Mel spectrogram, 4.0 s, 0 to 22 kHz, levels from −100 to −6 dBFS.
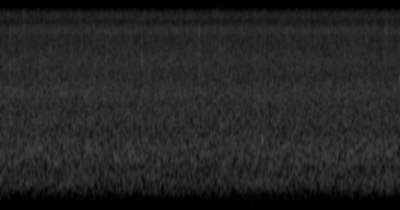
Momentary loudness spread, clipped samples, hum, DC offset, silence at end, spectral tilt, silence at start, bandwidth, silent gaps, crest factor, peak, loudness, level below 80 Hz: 0 LU; under 0.1%; none; under 0.1%; 0 s; 4 dB/octave; 0 s; 18 kHz; none; 24 dB; -42 dBFS; -62 LUFS; under -90 dBFS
